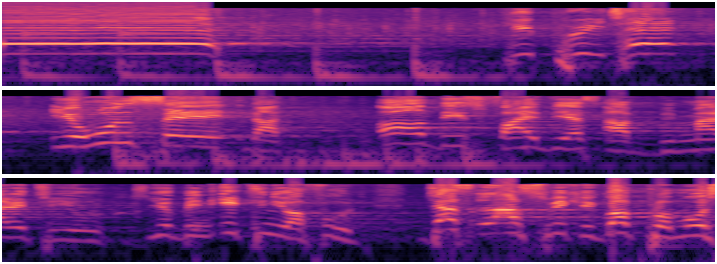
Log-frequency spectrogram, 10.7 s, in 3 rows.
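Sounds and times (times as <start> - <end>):
person whooping: 0.0 - 1.4
crowd cheering: 0.0 - 6.4
hand claps: 1.0 - 5.0
speech: 3.8 - 10.6.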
